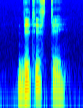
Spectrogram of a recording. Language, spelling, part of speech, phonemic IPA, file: French, détester, verb, /de.tɛs.te/, Fr-détester.ogg
- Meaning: to hate, to detest (to thoroughly dislike)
